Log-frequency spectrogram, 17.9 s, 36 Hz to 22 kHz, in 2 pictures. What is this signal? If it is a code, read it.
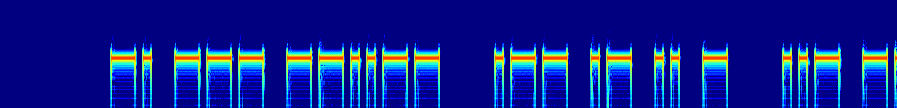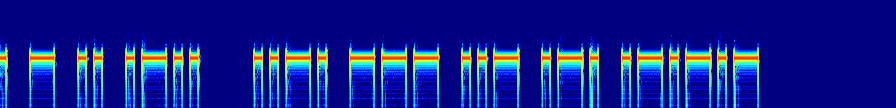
Morse code, heard as a keyed tone, about 15 wpm, 700 Hz. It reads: NO, WAIT UNTIL FOUR.
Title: Sentences from Top 1000 Words - Review Part 1 - 15wpm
